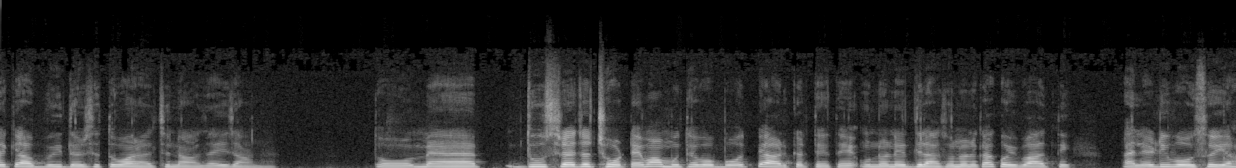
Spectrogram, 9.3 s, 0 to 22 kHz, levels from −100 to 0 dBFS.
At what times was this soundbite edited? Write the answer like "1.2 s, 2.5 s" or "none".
none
